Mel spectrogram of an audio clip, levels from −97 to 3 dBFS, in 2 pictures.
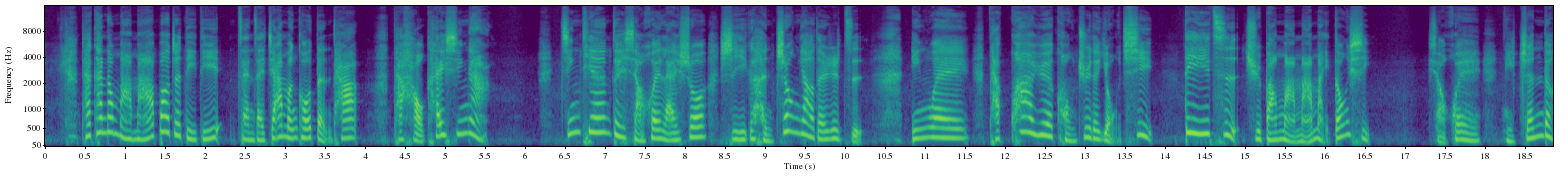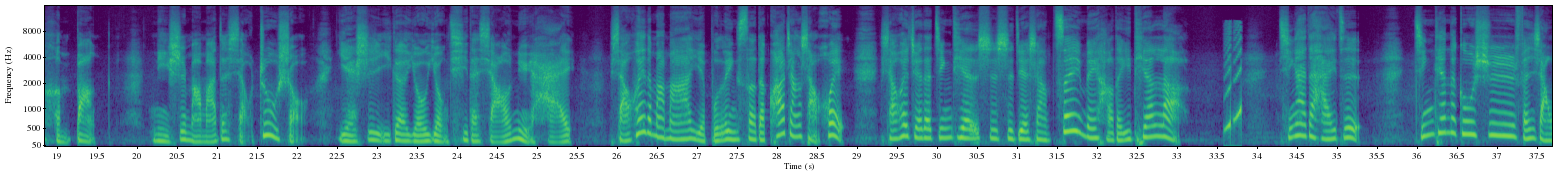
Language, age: Chinese, 20-39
